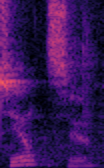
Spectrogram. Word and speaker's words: Tsu: on what sue is uh tsu network this pronounced sue and uh i will have you know that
